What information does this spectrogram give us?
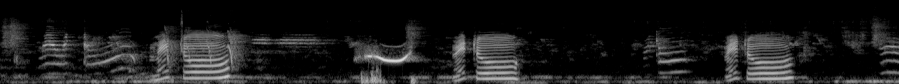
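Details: Talking Indian ringneck parrot imitating speech and its own name: nasal, word-like phrases with rising and falling tones, a short pure whistle in the middle, repeated in several spaced bursts.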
